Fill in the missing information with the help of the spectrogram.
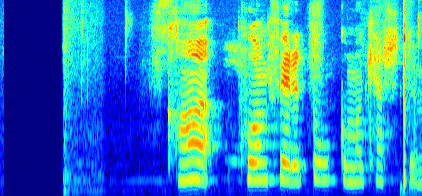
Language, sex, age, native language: Icelandic, female, 9, Icelandic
